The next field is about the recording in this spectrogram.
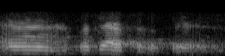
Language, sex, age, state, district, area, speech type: Maithili, female, 60+, Bihar, Samastipur, rural, conversation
